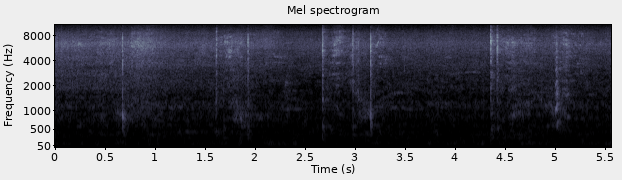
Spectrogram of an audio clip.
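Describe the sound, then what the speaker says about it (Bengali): A spoon scrapes and taps at ash gourd (chal kumro) curry in a pan. The strokes are soft and irregular over a faint background sizzle, nearby and quiet, with no voices. "আবার একবার নেড়ে দিলাম"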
